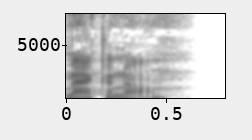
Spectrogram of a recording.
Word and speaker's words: Mackinac: No, there's an AC there. – It's pronounced Mackinac. – I don't understand. – You know your neighbor state, Connecticut? – No.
